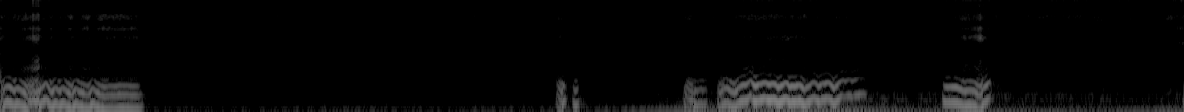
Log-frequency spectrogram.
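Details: ['Sleeping cat, dreaming, makes quavering low snores in irregular bursts, one drawn out over about a second, with a soft rumbling hum underneath.']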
